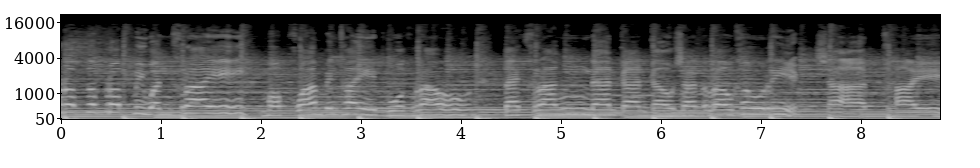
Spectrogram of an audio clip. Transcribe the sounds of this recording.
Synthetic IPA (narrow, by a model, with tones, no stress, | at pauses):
ɾo˦˥p̚ɾo˦˥p̚ɾo˦˥p̚ma˧˩jwa˧˩nkʰɾa˧jmɔː˨˩p̚kʰwaː˧mpe˧nt̪ʰa˧˩jbu˨˩ək̚ɾa˧wt̪ɛː˨˩kʰɾa˦˥ŋnaː˧nkaː˧nka˨˩wt͡ɕʰa˦˥nɾa˧wkʰa˥˩wɾi˥˩ək̚t͡ɕʰaː˧˩t̪̚pʰa˧j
